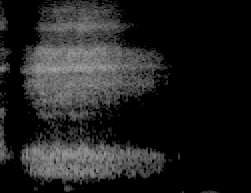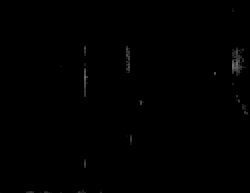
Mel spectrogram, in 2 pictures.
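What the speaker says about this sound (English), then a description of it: "And breathe out." A long, loud exhale during guided meditation, lasting more than a second as a steady breathy rush, then fading into quiet with faint small ticks and rustles.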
